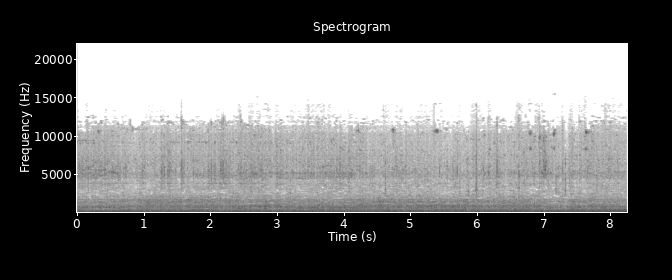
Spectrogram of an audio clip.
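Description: Rental go-kart's small engine running steadily at low, even revs, heard from on board the kart.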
